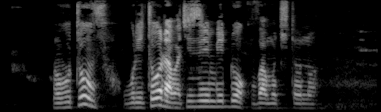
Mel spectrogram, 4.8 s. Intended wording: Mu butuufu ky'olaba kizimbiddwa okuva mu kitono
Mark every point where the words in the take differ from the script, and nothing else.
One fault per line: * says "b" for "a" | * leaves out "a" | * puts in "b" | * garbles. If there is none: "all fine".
* puts in "buli"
